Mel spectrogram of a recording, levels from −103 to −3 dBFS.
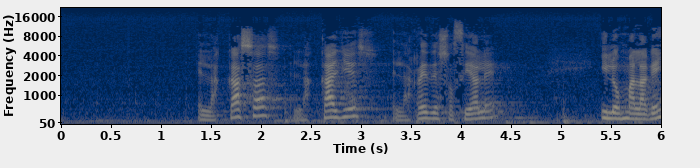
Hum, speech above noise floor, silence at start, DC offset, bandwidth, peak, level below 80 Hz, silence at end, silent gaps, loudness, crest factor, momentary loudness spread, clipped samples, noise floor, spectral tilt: none; 24 dB; 0 s; under 0.1%; over 20 kHz; -28 dBFS; -74 dBFS; 0 s; none; -49 LUFS; 24 dB; 21 LU; under 0.1%; -73 dBFS; -3 dB/octave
